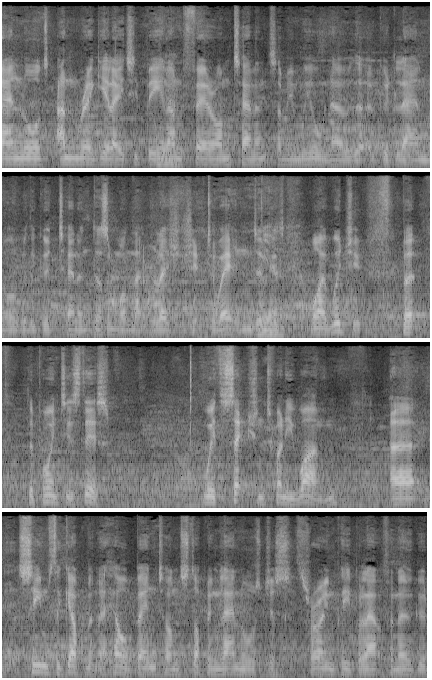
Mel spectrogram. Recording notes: talk to a range of property professionals at the Asian Jewish Business Network Conference at the QEII Centre in London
